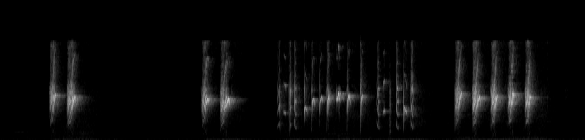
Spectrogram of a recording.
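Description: A sunbird gives high, thin, sharp chirps, first in pairs, then a rapid twittering run and a quick string of five bright notes.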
